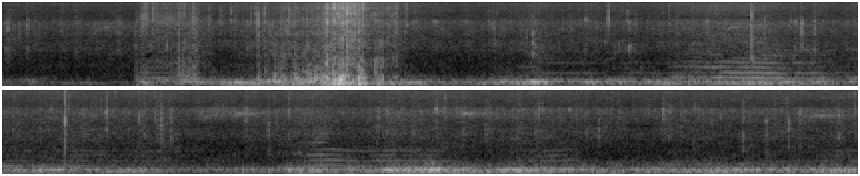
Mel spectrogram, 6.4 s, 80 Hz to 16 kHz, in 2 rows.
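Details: Bumblebees, about 40 of them, foraging daily over recent weeks on a patch of wild flowers grown from a supermarket box; a low steady hum with stacked overtones wavers in pitch, after a sharp clatter early on, with faint outdoor background.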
